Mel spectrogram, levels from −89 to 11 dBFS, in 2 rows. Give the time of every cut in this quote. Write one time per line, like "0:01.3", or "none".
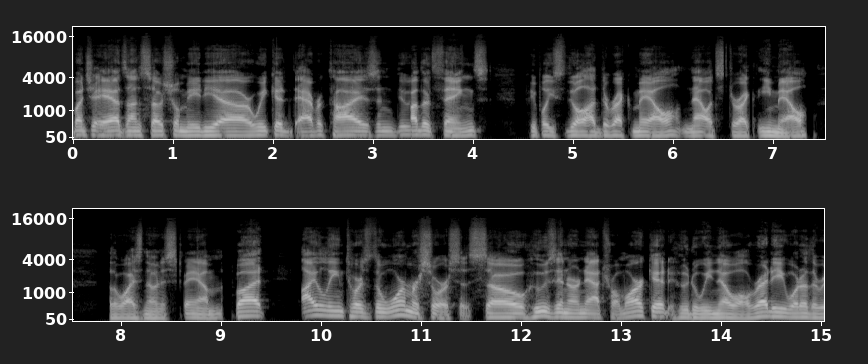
0:09.0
